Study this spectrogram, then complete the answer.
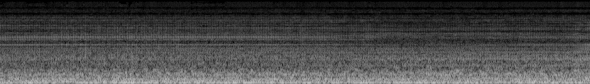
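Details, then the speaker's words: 2012 Frigidaire 18,500 BTU slide-out chassis window/wall air conditioner, R-410A 27 oz, 220 V, nearly 14 years old, first spring startup at about 88°F outdoors, placed outside; compressor starting up. Constant deep hum, steady fan rush, no rattles, clicks or cycling: normal compressor running. "I'll put this outside and we're gonna get a startup of the compressor."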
